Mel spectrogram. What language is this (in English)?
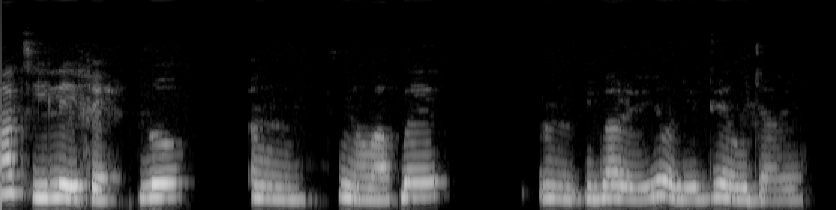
Yoruba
